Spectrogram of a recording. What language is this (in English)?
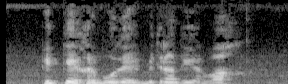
Saraiki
